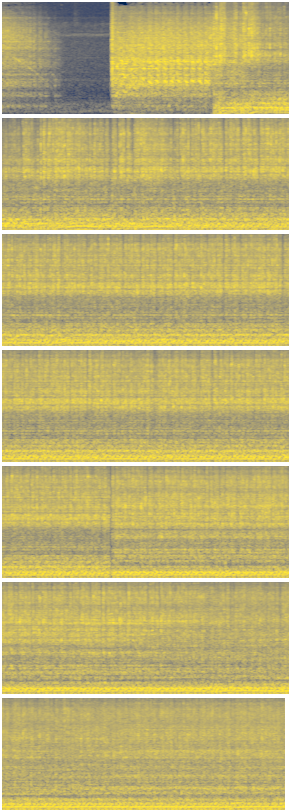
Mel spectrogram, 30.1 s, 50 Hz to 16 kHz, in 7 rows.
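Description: Turbocharged Ford 4.6-litre two-valve V8 being started: the starter cranks briefly, the engine catches about three seconds in, then settles into a loud, steady idle.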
